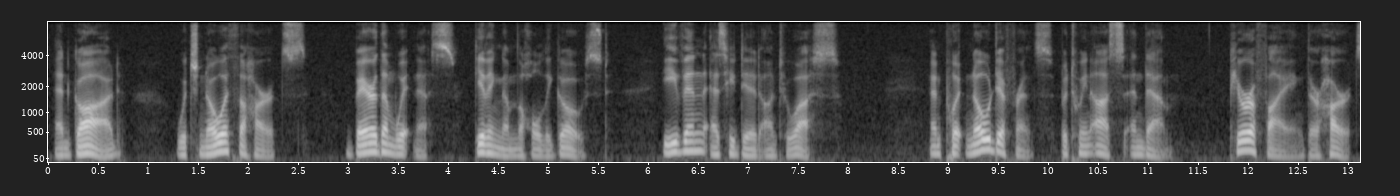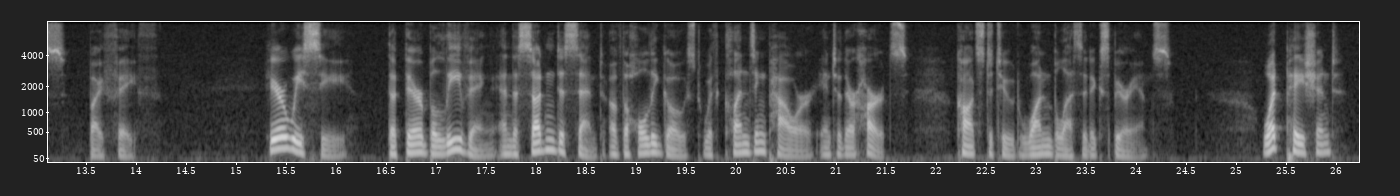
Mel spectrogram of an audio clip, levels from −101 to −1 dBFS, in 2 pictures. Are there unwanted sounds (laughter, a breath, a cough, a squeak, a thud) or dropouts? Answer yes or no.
no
